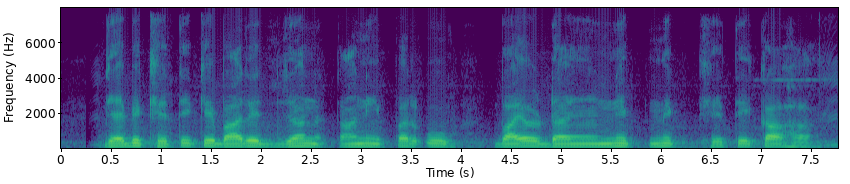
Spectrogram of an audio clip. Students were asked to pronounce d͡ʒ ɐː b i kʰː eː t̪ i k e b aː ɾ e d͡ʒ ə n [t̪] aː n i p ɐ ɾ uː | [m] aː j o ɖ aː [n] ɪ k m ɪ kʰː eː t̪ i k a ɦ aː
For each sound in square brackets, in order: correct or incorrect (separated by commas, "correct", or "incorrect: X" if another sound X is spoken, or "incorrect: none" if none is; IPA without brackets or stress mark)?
correct, incorrect: b, correct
